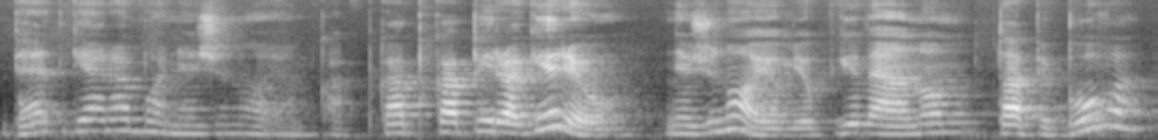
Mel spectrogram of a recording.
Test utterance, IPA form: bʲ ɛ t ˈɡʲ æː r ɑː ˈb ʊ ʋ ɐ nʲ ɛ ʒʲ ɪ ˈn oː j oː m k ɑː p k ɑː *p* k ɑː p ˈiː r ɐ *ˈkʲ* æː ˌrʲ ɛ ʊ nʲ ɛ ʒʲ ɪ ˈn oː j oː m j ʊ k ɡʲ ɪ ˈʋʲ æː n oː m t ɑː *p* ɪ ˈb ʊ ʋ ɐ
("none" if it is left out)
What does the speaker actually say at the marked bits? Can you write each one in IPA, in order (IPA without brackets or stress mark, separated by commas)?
p, ɡʲ, p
